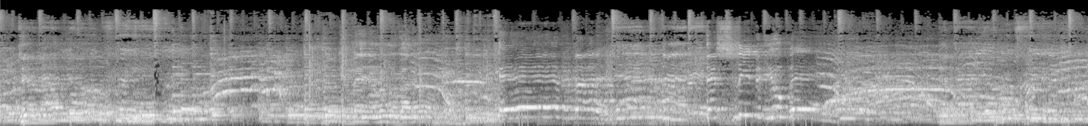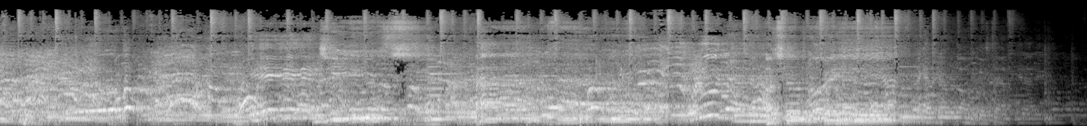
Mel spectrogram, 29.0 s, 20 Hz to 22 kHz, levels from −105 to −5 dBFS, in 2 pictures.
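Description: No technical faults can be heard; at about 26 seconds a smooth fade-out begins and carries the sound gently down to the end.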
